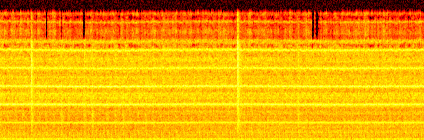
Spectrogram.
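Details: Washing machine spin cycle: constant loud drone with a thin high whine and a couple of sharp ticks; noisy spin, cause not evident.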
